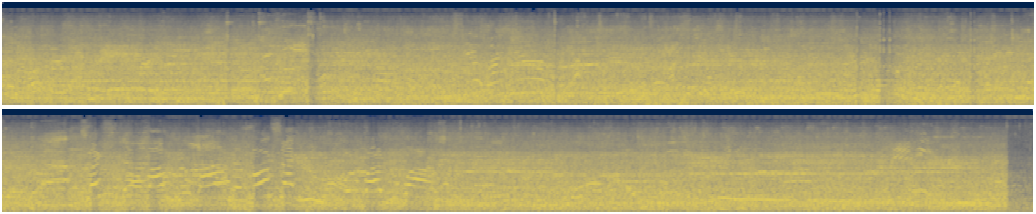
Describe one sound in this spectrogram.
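A large outdoor crowd chatters and murmurs below.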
